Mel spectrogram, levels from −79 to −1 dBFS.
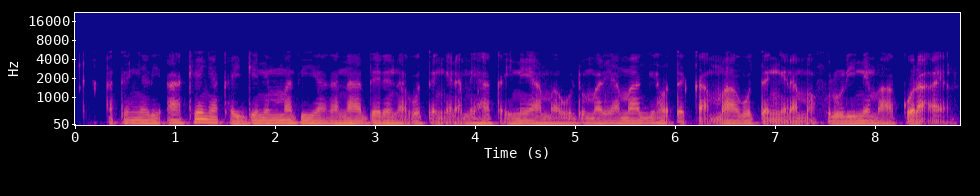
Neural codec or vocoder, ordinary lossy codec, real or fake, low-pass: none; Opus, 16 kbps; real; 5.4 kHz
